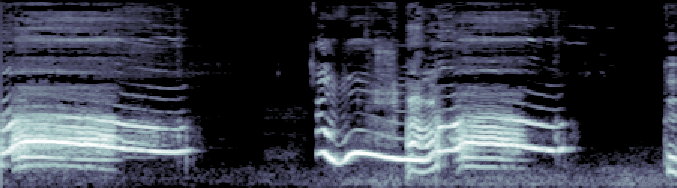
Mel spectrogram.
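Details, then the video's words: Indoor Miniature Pinscher, eight years old, howling on cue after her owner howls: a long sustained howl sliding slowly down, a pause, then a second howl that dips, wavers and rises before tailing off. "Cute Min Pin howls on command"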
